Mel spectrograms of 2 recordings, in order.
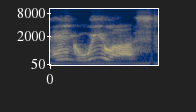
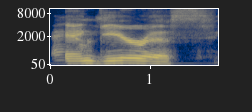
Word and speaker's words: Anguirus: Well, the Japanese pronunciation of the name, the R sounds like an L because they roll their R's a lot.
